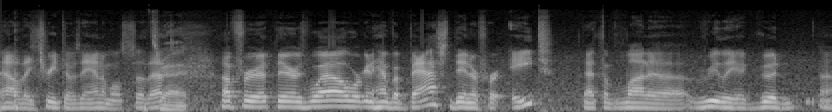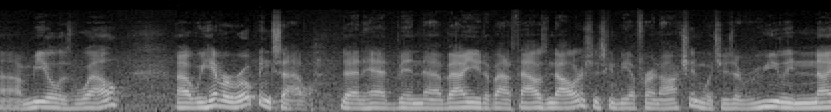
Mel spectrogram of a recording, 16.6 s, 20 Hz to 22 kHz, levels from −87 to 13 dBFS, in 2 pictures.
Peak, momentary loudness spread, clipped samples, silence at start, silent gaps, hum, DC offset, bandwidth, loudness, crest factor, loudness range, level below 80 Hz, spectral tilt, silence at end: -2 dBFS; 9 LU; under 0.1%; 0 s; none; none; under 0.1%; 13.5 kHz; -18 LUFS; 16 dB; 4 LU; -50 dBFS; -6.5 dB/octave; 0 s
